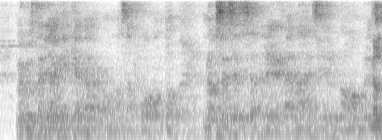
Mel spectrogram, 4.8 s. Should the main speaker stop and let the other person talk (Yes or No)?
Yes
